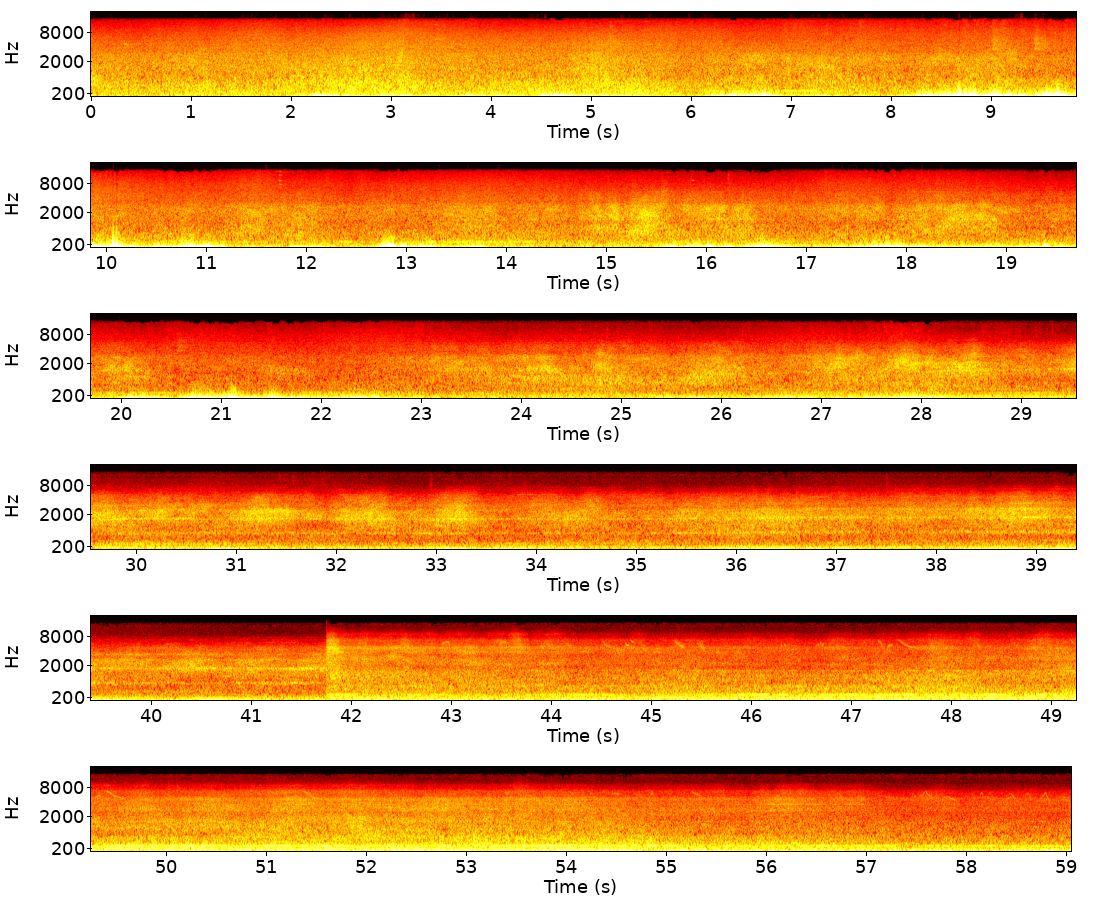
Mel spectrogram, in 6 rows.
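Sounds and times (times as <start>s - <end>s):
low steady hum: 0.0s - 23.4s, 35.6s - 59.0s
wind on microphone: 0.0s - 34.6s, 35.3s - 59.0s
jet engines whining: 0.0s - 59.0s.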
